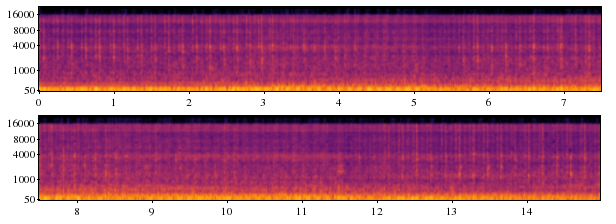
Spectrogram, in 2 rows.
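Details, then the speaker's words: 1970 Chrysler Newport convertible, big V8 newly revived after sitting, cold weather around 20-something °F: it idles high with a lumpy pulse, and in gear the car starts taking off on its own. Fast idle surge, cause not found. "Yeah, see, it starts taking off on you. Sounds like Christine."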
